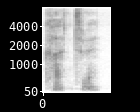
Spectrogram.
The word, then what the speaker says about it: cartref: Or catre. Don't pronounce the F.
